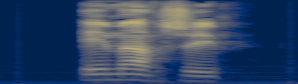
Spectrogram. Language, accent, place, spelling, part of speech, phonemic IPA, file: French, France, Lyon, émarger, verb, /e.maʁ.ʒe/, LL-Q150 (fra)-émarger.wav
- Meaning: 1. to initial (a document) 2. to sign, sign in 3. to annotate, make marginal notes in 4. to draw one's salary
